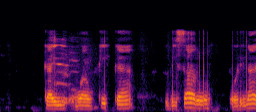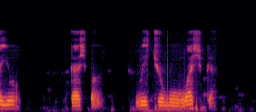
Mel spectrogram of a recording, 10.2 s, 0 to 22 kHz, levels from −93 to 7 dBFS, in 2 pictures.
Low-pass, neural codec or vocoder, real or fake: 7.2 kHz; codec, 16 kHz in and 24 kHz out, 1 kbps, XY-Tokenizer; fake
